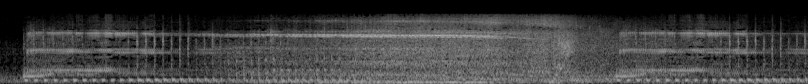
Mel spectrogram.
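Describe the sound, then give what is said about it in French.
An airplane engine warming up drones steadily with a piercing high whine, swells briefly into a louder rushing surge, then settles back into the same even drone. “La Tex, tu fais chauffer l'avion, s'il te plaît.”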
